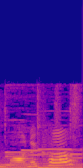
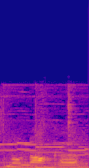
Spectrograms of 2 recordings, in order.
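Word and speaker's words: Monaca: of hope monica excluded you know they've always pronounced her name as monica but i always like read it as monaka but i'm guessing it's monika since they're pronouncing it monica during my time at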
